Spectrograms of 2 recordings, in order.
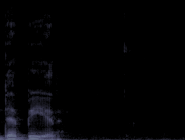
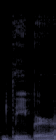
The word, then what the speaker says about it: Debir: And the name of Debir, or Deber, how you want to pronounce it, before was Kirjath Sefer.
